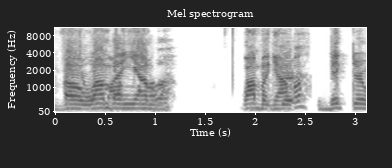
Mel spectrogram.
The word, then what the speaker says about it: Wembanyama: I'm sorry, I don't know how to pronounce his last name. Victor Wembanyama. Wembanyama? Victor Wembanyama.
